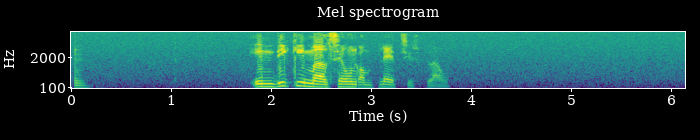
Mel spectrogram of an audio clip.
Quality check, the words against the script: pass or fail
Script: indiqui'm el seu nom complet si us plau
fail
